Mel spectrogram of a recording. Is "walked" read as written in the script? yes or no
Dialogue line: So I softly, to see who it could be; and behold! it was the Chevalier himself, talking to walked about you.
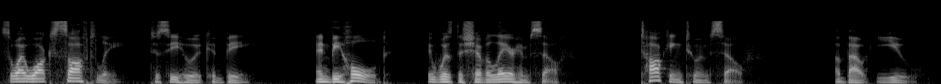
no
